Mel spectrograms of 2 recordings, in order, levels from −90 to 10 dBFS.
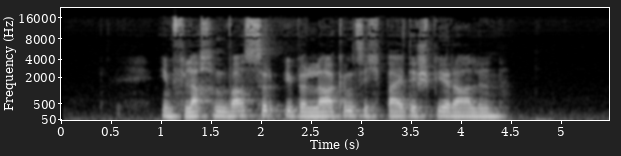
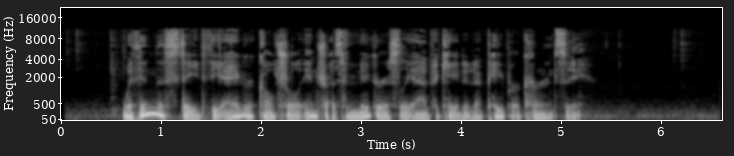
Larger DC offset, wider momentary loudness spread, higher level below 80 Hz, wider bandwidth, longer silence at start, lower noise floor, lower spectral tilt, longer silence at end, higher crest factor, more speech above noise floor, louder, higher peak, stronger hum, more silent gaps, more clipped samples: neither; second, 6 LU vs 9 LU; second, -48 dBFS vs -34 dBFS; first, 16.5 kHz vs 11.5 kHz; first, 1 s vs 0.6 s; first, -60 dBFS vs -56 dBFS; about the same, -6 dB/octave vs -5.5 dB/octave; second, 1.05 s vs 1.4 s; about the same, 20 dB vs 18 dB; first, 43 dB vs 35 dB; first, -18 LUFS vs -22 LUFS; first, 0 dBFS vs -6 dBFS; neither; neither; neither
